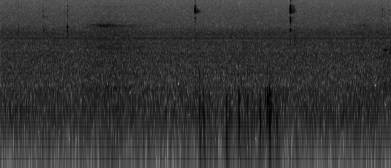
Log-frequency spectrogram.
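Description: A wooden block is chopped with dull knocks and breaks apart.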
